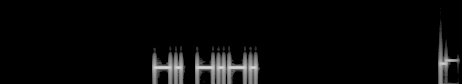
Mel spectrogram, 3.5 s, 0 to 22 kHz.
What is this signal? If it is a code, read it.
Morse code, heard as a keyed tone, about 30 wpm, 700 Hz. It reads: NC
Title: US States 30WPM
